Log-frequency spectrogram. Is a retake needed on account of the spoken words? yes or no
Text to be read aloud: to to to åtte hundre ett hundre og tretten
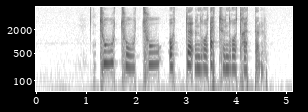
no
